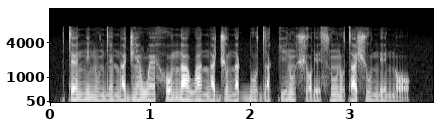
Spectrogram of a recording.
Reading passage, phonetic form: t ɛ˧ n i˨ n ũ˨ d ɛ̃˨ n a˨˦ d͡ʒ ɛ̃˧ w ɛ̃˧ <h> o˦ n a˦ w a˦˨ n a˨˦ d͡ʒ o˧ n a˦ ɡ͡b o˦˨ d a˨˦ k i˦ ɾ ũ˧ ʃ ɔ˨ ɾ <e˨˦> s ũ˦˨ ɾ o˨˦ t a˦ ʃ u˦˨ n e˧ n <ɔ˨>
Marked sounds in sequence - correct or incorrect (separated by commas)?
correct, correct, correct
